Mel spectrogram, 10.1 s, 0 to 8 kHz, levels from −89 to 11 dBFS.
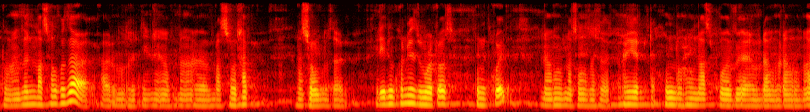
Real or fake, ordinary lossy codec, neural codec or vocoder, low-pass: fake; none; autoencoder, 22.05 kHz, a latent of 192 numbers a frame, VITS, trained on one speaker; 7.2 kHz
